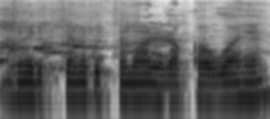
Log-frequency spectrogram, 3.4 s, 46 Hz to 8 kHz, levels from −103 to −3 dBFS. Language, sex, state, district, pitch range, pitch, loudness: Hindi, male, Uttar Pradesh, Shamli, 105-115 Hz, 110 Hz, -16 LUFS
